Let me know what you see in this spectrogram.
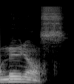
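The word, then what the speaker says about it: Muñoz: Easy to pronounce. Moo like a cow. Nose like a nose. Moo nose. Oh, Munoz. Munoz.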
